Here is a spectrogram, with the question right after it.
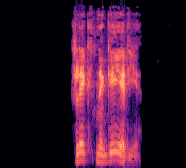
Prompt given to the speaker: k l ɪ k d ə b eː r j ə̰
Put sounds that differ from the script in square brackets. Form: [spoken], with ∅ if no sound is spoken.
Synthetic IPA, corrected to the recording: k l ɪ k [n] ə [ɡ] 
